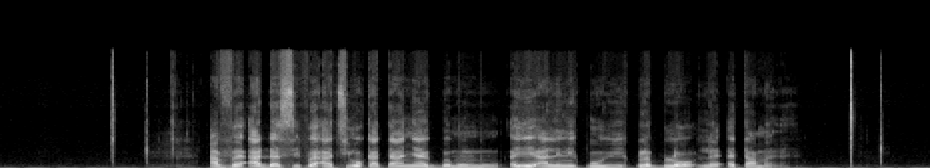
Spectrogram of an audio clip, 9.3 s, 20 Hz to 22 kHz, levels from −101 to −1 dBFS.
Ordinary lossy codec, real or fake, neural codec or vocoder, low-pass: Opus, 32 kbps; fake; vocoder, 44.1 kHz, 128 mel bands, Pupu-Vocoder; 14.4 kHz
